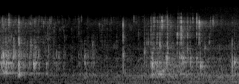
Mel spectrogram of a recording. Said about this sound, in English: So very carefully pour the soup back in.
